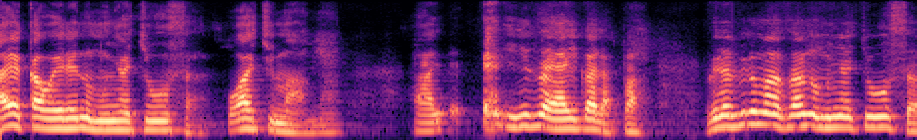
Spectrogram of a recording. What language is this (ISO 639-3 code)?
fip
